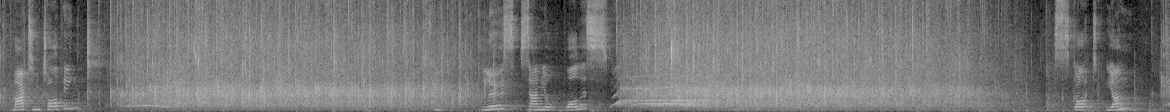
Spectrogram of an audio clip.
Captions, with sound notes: Martin Topping. (AUDIENCE APPLAUDING) (AUDIENCE CHEERING) Lewis Samuel Wallace. (AUDIENCE APPLAUDING) (AUDIENCE CHEERING) Scott Young.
